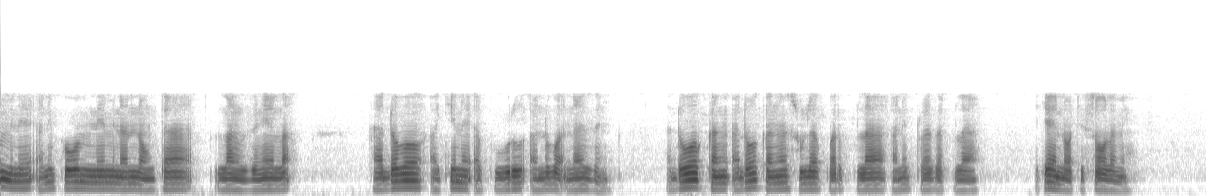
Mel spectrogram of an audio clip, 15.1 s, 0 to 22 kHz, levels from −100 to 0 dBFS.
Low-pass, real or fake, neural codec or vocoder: 3.6 kHz; real; none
